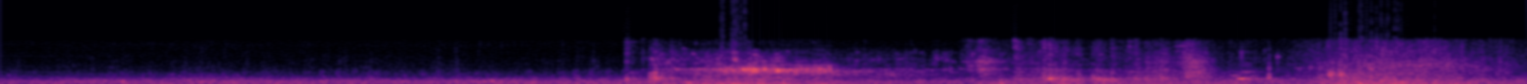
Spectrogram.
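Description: Muffled underwater rumbling and churning water fill the space.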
